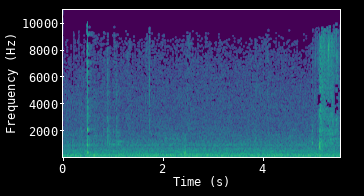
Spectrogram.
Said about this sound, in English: you should wipe the water bowls well, okay? And you take a cloth. You know, like this.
